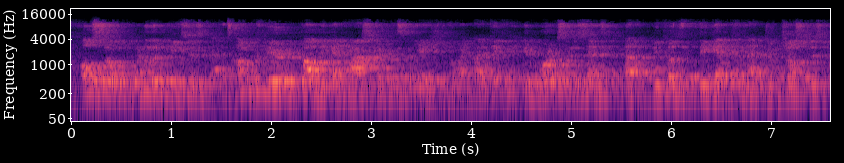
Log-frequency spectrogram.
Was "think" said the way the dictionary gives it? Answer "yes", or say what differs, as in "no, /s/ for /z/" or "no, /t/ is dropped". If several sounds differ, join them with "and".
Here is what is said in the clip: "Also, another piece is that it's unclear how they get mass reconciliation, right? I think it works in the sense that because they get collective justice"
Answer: yes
